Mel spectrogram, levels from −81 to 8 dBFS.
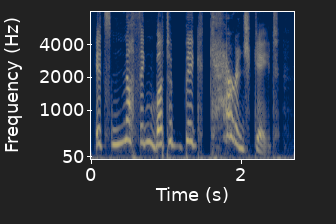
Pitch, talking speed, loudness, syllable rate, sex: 310 Hz, 155 wpm, -20 LUFS, 4.3 syllables/s, female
